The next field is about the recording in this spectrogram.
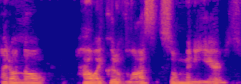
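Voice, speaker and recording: The speaker is somewhat breathy and talks at a very slow pace with fairly even intonation. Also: man. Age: 60s. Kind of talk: casual chat. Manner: halting.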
